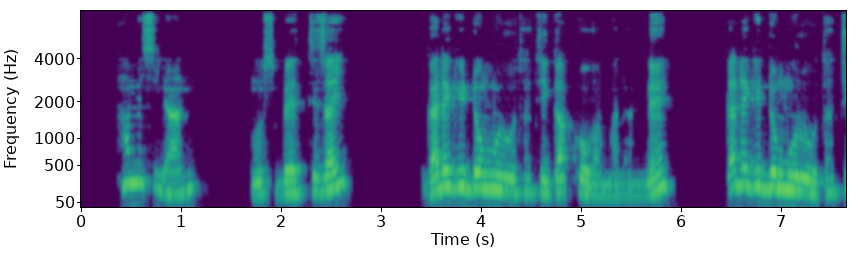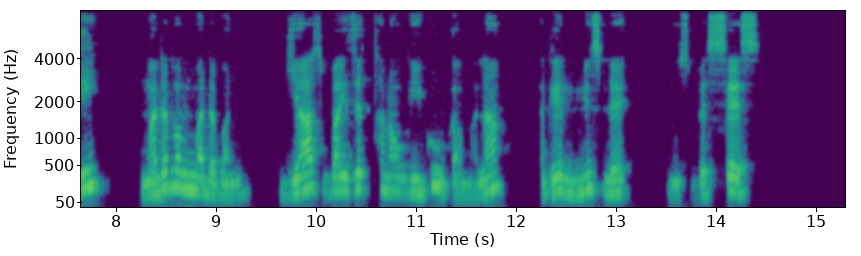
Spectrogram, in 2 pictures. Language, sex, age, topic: Gamo, male, 18-24, agriculture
